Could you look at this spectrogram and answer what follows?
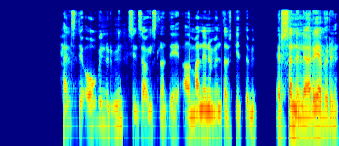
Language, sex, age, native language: Icelandic, male, 40-49, Icelandic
